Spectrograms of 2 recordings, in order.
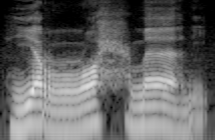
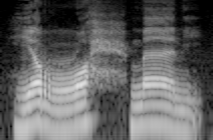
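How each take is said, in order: Both takes have the same delivery.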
